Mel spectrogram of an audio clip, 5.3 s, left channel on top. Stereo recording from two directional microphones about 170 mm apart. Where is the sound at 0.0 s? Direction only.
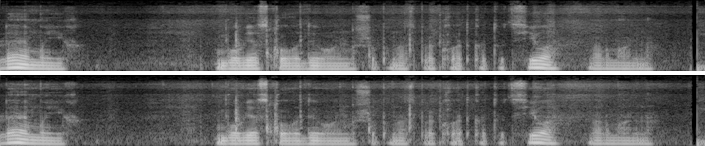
20° left (ahead or behind).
